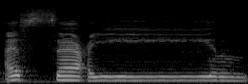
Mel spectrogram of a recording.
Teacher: را کے ہم مخرج پہ جائیں گے، باریکی سے ادا کریں گے. اس میں تقریر بھی ہے، لیکن تقریر کی جو مقدار ہے مطلب اتنی زیادہ نہیں جیسے ہم فتح کے ساتھ کرتے ہیں تو اس میں زیادہ سنائی دیتی ہے.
